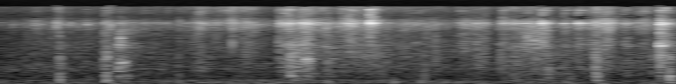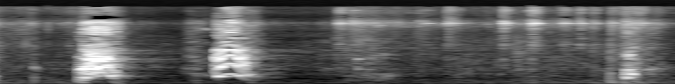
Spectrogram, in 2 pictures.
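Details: Tosa Inu in a kennel, sniffing and trying to figure out a person coming close, wagging its tail and jumping; two loud, short barks in quick succession midway, amid sniffing and clattering.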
